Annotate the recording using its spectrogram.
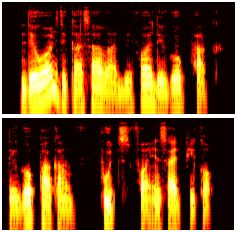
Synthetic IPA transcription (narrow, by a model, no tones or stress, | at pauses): dewɔt͡ʃdikasavabifɔdeɡopʰak | d̥eɡopakãn | pʰutfɔʔḭ̃nsaɪd̚pʰikʰɔk̚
